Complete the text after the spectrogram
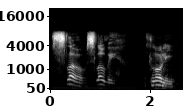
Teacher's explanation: Now, here you said slowly with the Z sound. Instead of a Z, give me an unvoiced S.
